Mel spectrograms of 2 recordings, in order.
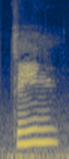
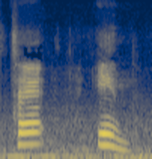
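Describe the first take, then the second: First: The name is one short syllable, like tin. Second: The name is split into two syllables. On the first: "a lot of people pronounce it Tin" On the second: "So it's Te-in"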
